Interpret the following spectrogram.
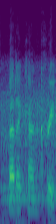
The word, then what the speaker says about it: Beta Cancri: Cancer's brightest star is pronounced Beta Cancri, and Leo Minor's brightest star is pronounced 46 Leo Minoris.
